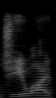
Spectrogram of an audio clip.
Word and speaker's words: GUI: is graphic user interface spell GUI pronounced GUI and a GUI is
